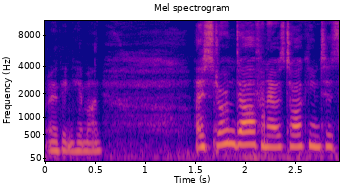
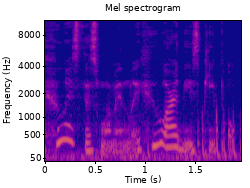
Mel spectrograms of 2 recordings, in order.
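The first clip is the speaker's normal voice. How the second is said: confused inner voice; 4 semitones higher, 8 dB quieter than usual. Retold or imitated.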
